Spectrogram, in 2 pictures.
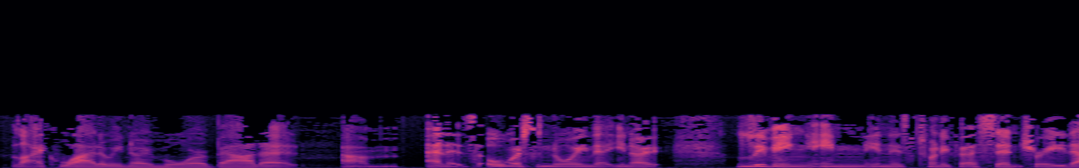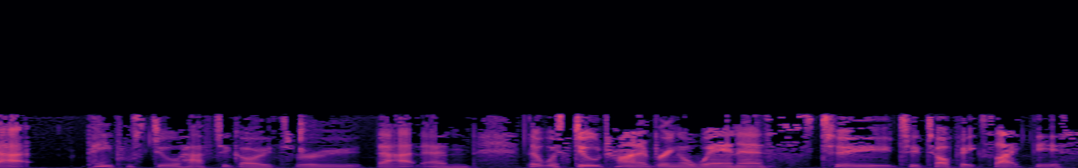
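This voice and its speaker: A woman hosting a radio health program, a little hoarse from losing her voice, chatting with her guest in a friendly way. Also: fairly low pitch, fairly bright tone, no echo, lo-fi sound. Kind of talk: radio interview.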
